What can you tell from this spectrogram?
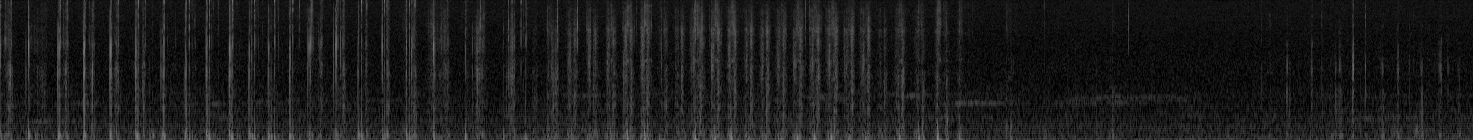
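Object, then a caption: Textured bar of soap. Long acrylic nails rapidly scratch and tap a pink textured solid soap bar with a crumbled, scratched side, producing a dense run of sharp, crisp scratches with a low thud under each stroke. After about nine and a half seconds the strokes drop to a softer, quieter rasp with only occasional light taps.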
